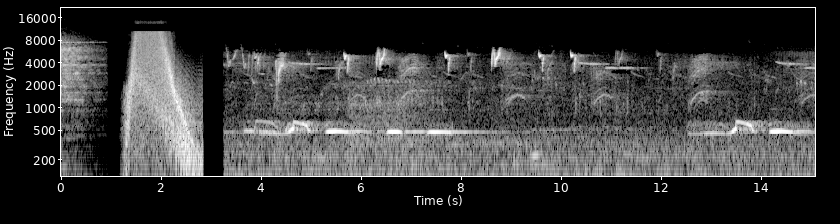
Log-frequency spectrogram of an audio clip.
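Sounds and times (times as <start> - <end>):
lower steady bird call: 3.3 - 15.0.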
